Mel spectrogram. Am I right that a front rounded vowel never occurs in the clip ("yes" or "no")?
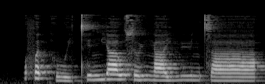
no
